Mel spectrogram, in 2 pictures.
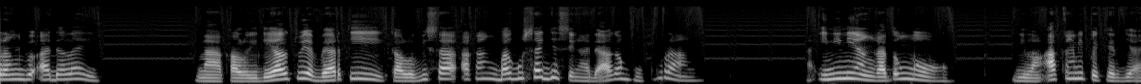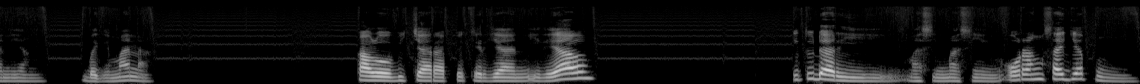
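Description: From start to finish you get converter idle tones: a whistle somewhere around 1.5 kHz, about 29 dB below the speech, riding in the pauses. An undithered delta-sigma converter settles into repeating bit patterns on low-level input, and those patterns surface as tones and grainy hiss under quiet passages.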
